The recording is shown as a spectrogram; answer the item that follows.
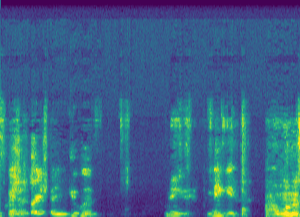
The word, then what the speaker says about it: Migue: How you pronounce it? Migue.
